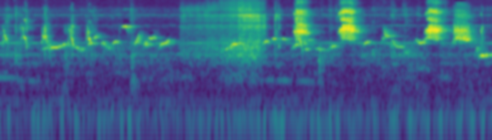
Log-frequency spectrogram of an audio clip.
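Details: Budgerigars calling to one another with twittering chirps, harsh raspy bursts in between, and several short, squeaky high notes toward the end.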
